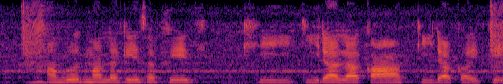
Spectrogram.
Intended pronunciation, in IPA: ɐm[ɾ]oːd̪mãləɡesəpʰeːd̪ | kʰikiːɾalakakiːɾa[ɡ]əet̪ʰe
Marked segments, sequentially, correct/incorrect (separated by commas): correct, incorrect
